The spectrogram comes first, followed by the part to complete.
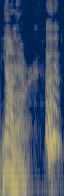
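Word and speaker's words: Jan Hammer: say his name right I'm saying Yan and hammer like a Yank Yan, excuse me, Yan Hammer.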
